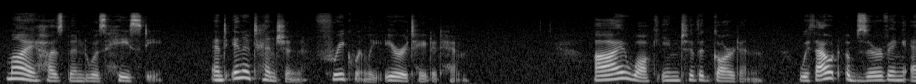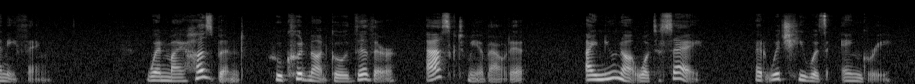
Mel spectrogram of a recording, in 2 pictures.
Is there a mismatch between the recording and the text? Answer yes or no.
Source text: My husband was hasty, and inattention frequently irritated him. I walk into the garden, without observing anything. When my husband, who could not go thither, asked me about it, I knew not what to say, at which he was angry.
no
